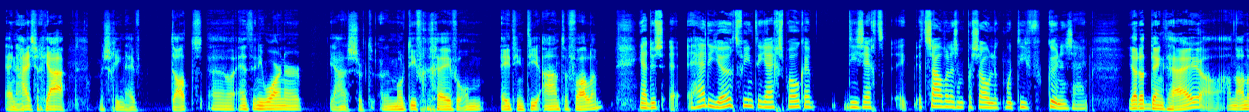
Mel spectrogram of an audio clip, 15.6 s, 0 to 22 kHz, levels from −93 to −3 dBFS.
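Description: Speech, with a brief glitch from 13.55 to 13.63 s, right after "een persoonlijk motief kunnen": damaged data in the compressed stream, which the decoder misreads before regaining frame sync.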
